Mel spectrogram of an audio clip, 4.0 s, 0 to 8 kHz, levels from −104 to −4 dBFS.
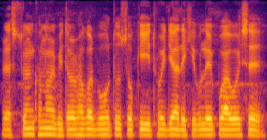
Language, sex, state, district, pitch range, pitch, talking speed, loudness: Assamese, male, Assam, Hailakandi, 115-120 Hz, 120 Hz, 165 wpm, -17 LUFS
